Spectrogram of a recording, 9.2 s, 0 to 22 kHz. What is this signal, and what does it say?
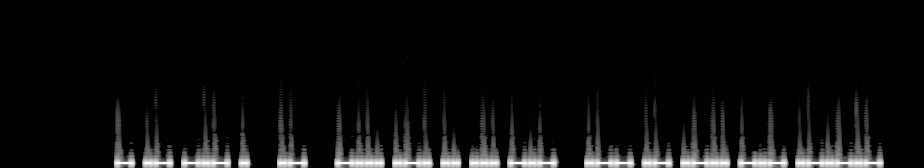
Morse code, heard as a keyed tone, about 25 wpm, 700 Hz. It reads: TAKE A BRISK WALK.
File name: Easy Sentences with Hints - 25wpm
